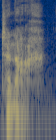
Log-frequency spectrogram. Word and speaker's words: Tanakh: And that's the letters T, N, K, which you pronounce Tanakh.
